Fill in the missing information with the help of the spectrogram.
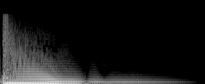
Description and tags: Some Djembe samples distorted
